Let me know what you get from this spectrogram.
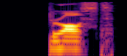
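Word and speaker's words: Brost (брось): Brosti. Mya chair. Brost. Myash. Breakdown. Brosti. Imperative verb, second person plural, you all, of beroesiteiri, to throw. Pronunciation. Brost, the stress is on the first syllable, bro.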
